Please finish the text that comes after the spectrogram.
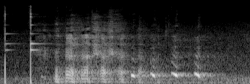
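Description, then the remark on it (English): Two sharp metallic clinks ring out as drink cans are tapped together in a toast, followed by a cluster of voices and light chuckling. “Cheers. Cheers. The can is good.”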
